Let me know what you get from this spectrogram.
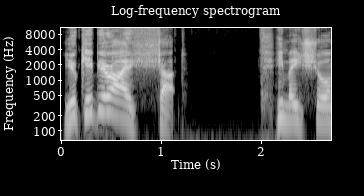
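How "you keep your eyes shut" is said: higher, firm warning; stern boy. A narrator's reading. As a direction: order her sternly. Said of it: "said Harry darkly".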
